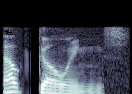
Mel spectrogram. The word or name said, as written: outgoings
